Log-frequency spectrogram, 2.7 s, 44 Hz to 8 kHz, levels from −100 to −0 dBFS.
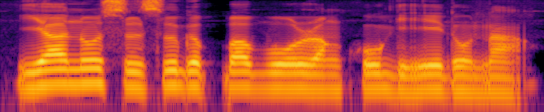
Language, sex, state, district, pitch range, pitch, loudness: Garo, male, Meghalaya, West Garo Hills, 125-150 Hz, 135 Hz, -17 LUFS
